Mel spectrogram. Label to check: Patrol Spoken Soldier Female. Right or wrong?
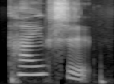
Wrong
